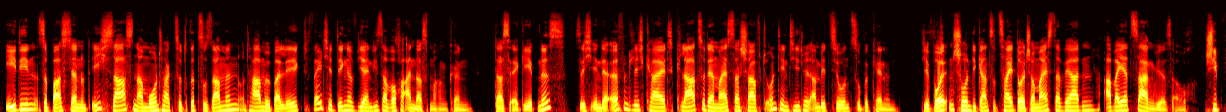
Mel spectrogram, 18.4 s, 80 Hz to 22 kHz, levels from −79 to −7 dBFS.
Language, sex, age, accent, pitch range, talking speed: German, male, 20-39, German, 115-165 Hz, 175 wpm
